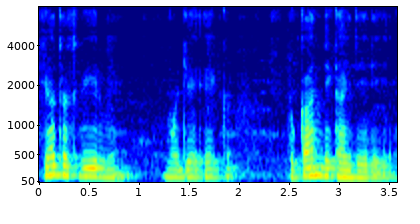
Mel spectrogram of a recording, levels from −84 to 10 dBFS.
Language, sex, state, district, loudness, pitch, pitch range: Hindi, male, Maharashtra, Sindhudurg, -30 LUFS, 135 Hz, 125-145 Hz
